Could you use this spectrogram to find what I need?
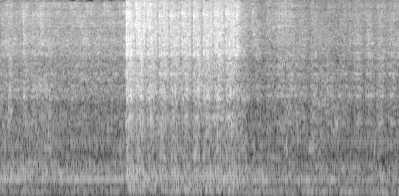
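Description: Gunfire crackles from a video game over television speakers.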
